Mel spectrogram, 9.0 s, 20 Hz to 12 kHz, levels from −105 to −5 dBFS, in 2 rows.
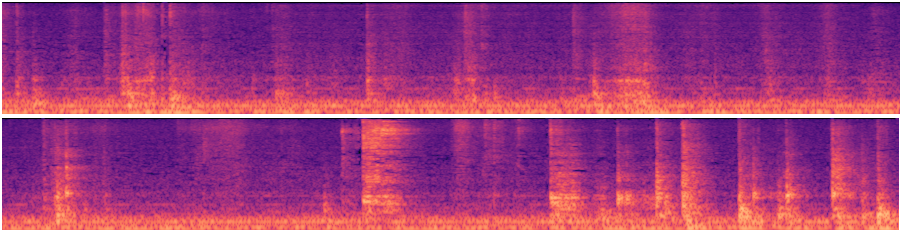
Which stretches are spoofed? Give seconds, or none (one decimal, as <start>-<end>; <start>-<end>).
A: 1.4-4.3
